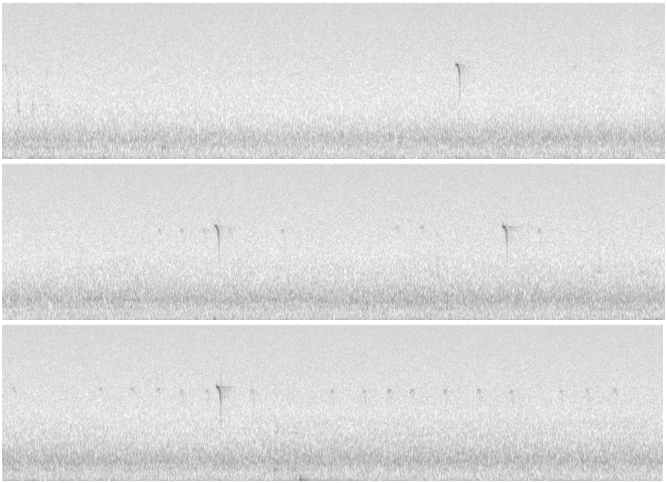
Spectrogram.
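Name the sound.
wild bird calls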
